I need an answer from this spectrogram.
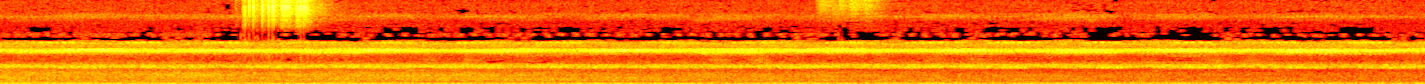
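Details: Unbroken shrill chorus of crickets on a New England summer night, two steady high trill bands, with a sharp rasping buzz burst after one second and a fainter one at four seconds.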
